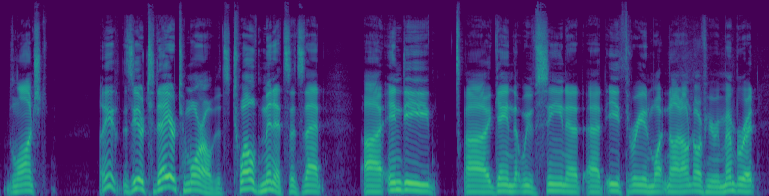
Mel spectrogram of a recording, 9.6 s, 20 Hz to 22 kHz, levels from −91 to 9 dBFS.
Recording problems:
none

